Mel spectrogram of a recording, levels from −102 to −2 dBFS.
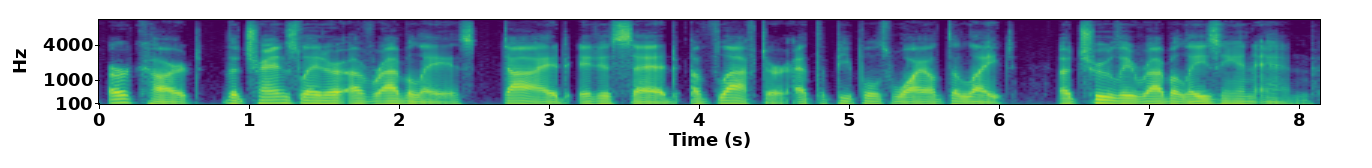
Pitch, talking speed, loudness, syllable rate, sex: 95 Hz, 140 wpm, -17 LUFS, 4.6 syllables/s, male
